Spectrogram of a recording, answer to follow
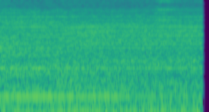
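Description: A machine running steadily: an even hiss with a low steady hum underneath.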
